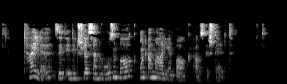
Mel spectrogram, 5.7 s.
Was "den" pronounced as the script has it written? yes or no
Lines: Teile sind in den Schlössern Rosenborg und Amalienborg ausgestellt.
yes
